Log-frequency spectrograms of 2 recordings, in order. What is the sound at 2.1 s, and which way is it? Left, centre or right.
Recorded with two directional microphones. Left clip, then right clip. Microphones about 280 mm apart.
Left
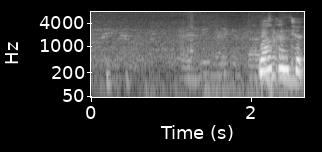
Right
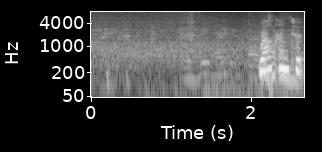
Speech, centre.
